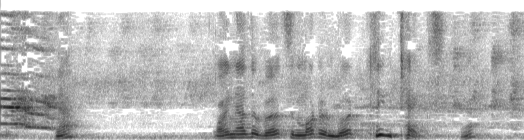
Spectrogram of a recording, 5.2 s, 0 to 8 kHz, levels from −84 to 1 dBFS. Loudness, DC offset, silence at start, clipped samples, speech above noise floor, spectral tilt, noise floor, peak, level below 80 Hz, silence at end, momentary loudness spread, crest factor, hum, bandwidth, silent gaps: -20 LUFS; under 0.1%; 0 s; under 0.1%; 24 dB; -4.5 dB/octave; -43 dBFS; -4 dBFS; -70 dBFS; 0 s; 23 LU; 16 dB; none; 7.8 kHz; none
